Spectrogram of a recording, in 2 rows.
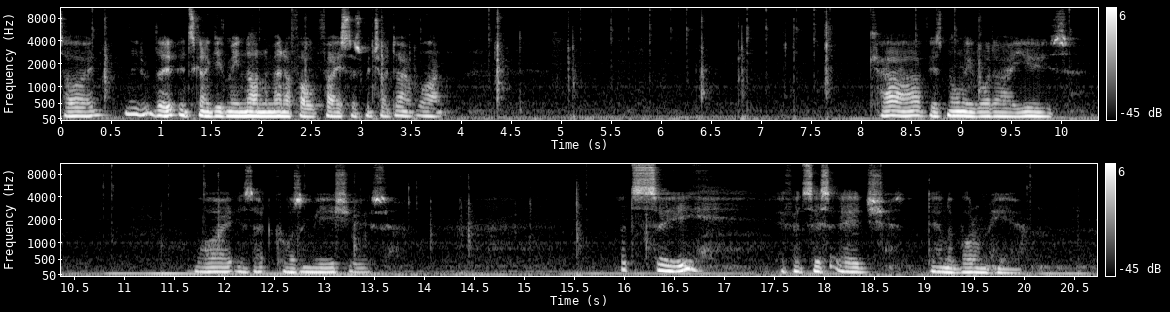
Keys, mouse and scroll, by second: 0.0-3.2 middle drag, 3.2 z, 10.1-11.8 drag, 10.1 middle click, 11.5-14.8 middle drag, 14.4 Tab, 15.7-17.4 middle drag, 18.5-20.3 drag, 20.1-20.7 right drag.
